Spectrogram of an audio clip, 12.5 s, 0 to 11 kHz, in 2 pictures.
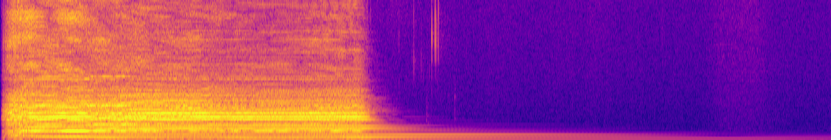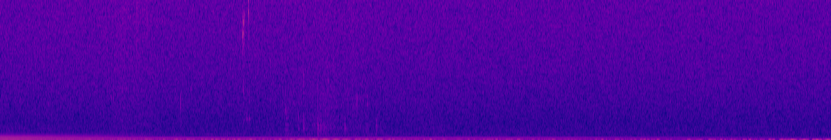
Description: vc_sp-G2-ff.AIF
